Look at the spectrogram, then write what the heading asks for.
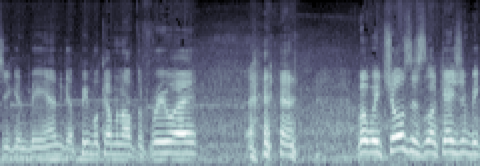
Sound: laughs

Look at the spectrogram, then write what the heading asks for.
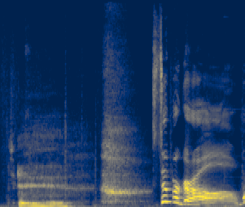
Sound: sighs

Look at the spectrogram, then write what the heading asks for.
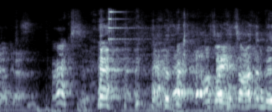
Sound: laughs

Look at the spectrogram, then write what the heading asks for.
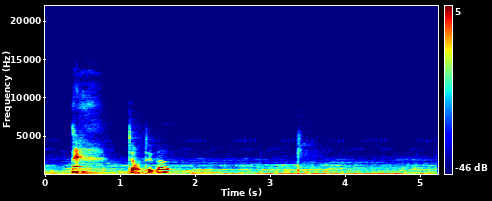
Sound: laughs

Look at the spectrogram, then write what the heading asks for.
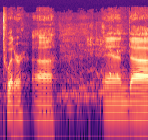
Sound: students laughing

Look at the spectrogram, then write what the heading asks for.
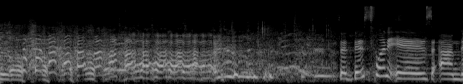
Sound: all laugh

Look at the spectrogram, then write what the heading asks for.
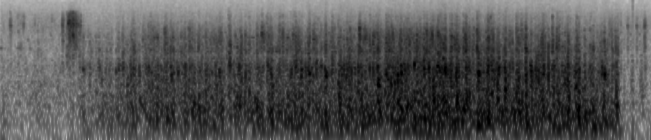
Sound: birds chirping; hooves pounding

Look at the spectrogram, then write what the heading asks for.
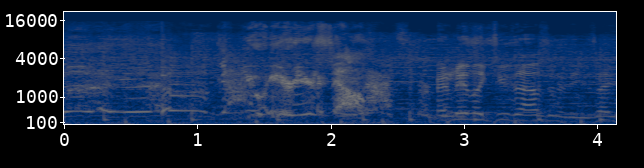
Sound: Harry potter screaming; screaming

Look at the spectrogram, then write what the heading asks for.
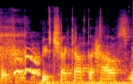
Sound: laughs

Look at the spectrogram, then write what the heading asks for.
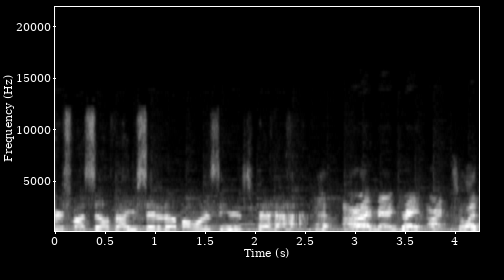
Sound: laughs

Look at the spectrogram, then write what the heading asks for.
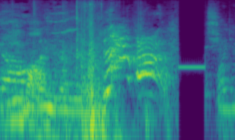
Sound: screams

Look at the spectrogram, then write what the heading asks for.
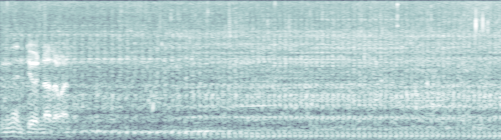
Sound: boat motor roaring

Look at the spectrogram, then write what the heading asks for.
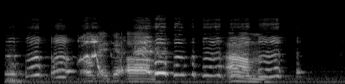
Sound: crying

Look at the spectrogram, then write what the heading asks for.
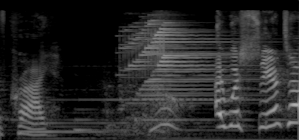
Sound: chimes

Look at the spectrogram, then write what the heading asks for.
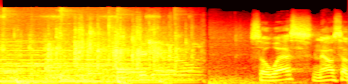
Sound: audience applauding

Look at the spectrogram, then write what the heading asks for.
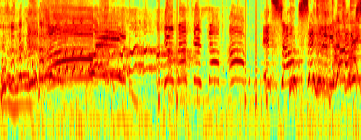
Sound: laugh

